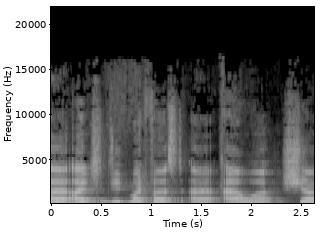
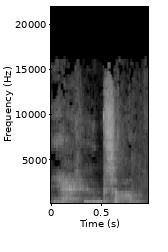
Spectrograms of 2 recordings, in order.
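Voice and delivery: whispered; 9 dB quieter than usual. Real, not acted. Mocking the vague article.

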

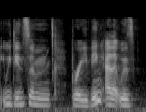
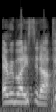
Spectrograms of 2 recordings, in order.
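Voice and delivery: laughing instruction; 8 semitones higher, 11 dB louder, much faster than usual. Retold or imitated.

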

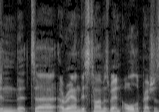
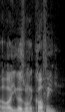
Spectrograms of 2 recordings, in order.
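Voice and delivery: friendly bogan offer; 7 semitones higher, faster than usual. Retold or imitated. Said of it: "He's like".

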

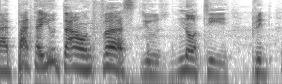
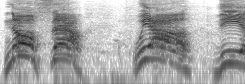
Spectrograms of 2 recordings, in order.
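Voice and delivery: shouting; 4 semitones higher, slower than usual. Acted. Guard answering firmly.

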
